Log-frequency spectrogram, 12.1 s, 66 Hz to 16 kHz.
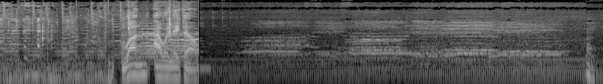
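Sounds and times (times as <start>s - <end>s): voices singing a hymn: 4.8s - 11.8s.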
